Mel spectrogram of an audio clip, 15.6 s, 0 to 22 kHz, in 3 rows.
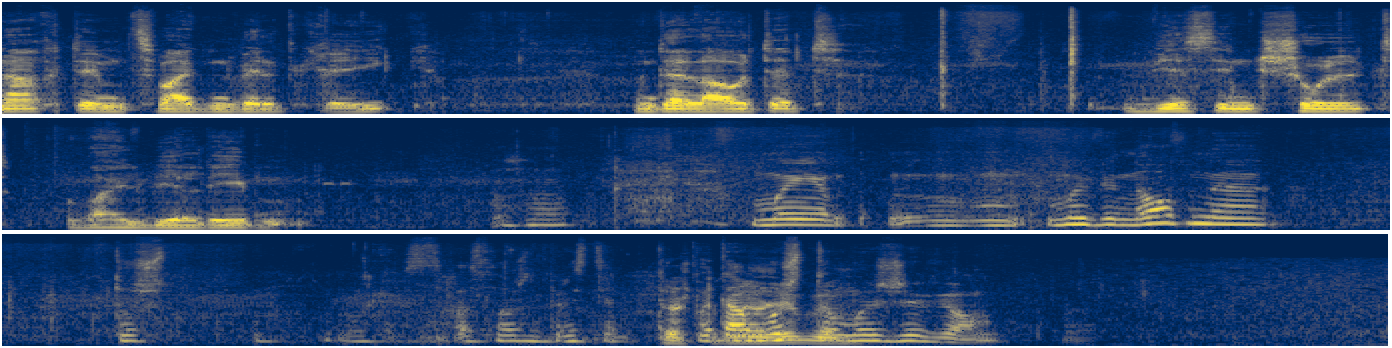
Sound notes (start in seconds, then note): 4.8 speaking in German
